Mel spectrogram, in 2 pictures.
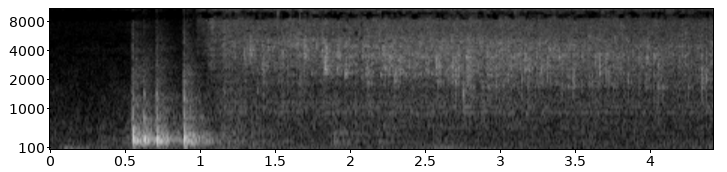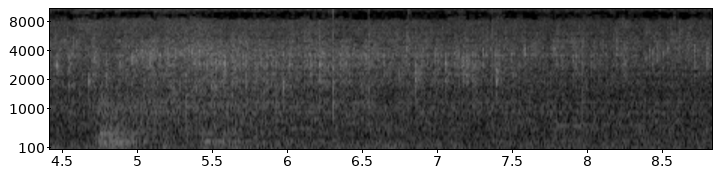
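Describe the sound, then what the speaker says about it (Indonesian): Tempeh drops into hot oil in a home kitchen with a sharp burst of sizzle, then fries in a steady, hissing crackle that slowly eases, with no talking. "goreng tempe"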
